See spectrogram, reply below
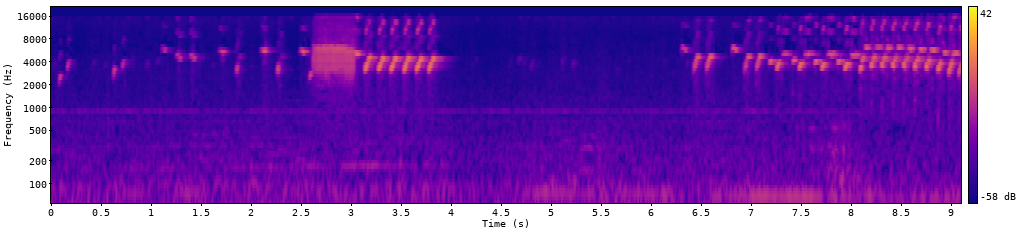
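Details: Hybrid goldfinch mule sings high twittering phrases broken by a loud buzzy burst, then rapid repeated chirps. After a quiet pause, the song returns as a building series of fast, rhythmic notes.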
